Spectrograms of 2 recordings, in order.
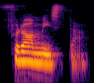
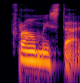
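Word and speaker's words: Frómista: the vowel or anything it is telling you where you need to put the emphasis so if it's on that o the emphasis goes on the o so fromista fromista no negotiating fromista okay granon gr and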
